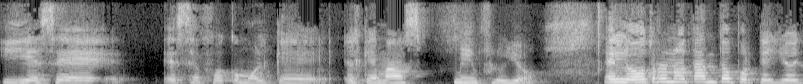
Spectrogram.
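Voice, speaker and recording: A woman speaks at a fairly high pitch. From Spain, Menorca. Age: 40s. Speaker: podcast co-host, homeschooling mother. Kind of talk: casual chat.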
